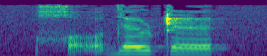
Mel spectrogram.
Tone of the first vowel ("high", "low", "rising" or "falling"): low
